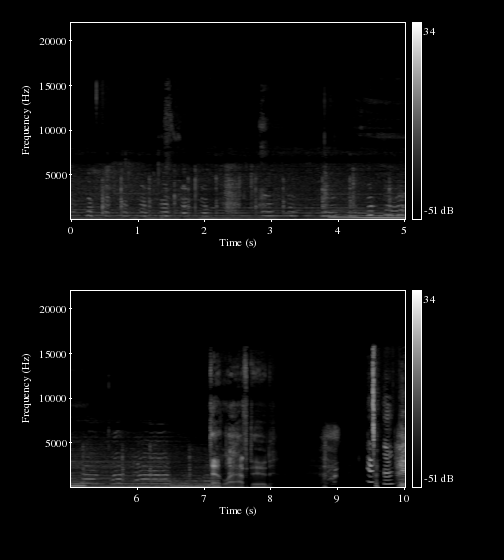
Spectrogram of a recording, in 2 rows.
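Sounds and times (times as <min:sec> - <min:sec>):
laughter: 0:00.0 - 0:06.4
person making dog-like whimpering moans: 0:02.8 - 0:05.8
speech: 0:07.6 - 0:08.2, 0:09.6 - 0:10.0.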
